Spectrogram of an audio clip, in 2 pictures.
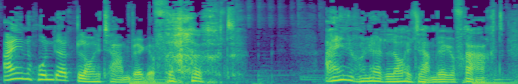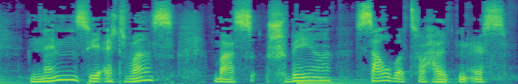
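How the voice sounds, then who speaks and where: A man hosts an audio quiz game. His delivery takes its time while the pitch moves around a lot. Faint music sits behind him. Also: very animated, slow. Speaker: game show host.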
